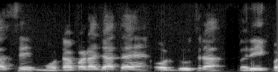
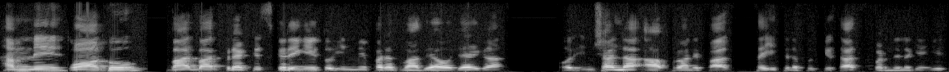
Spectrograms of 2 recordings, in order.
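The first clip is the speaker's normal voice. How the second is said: ordinary talk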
